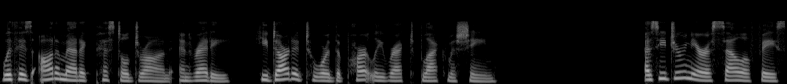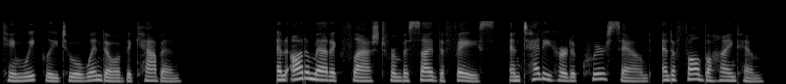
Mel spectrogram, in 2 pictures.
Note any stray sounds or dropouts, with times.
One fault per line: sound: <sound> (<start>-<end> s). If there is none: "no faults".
no faults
